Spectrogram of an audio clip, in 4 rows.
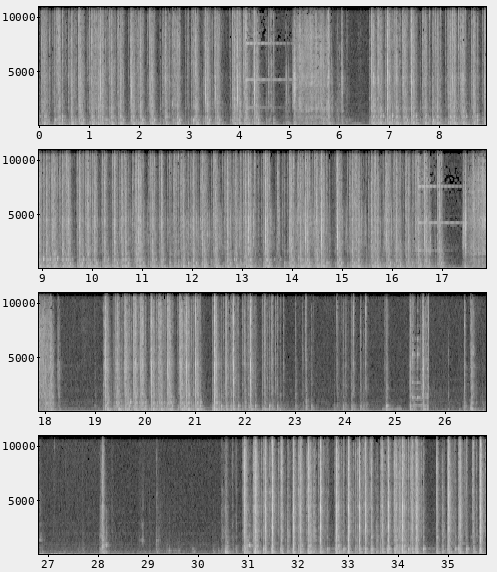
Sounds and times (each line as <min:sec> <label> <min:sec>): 0:00.0 manual typewriter 0:18.3
0:04.1 end return bell 0:05.2
0:16.5 end return bell 0:17.6
0:19.2 manual typewriter 0:25.7
0:30.7 manual typewriter 0:35.7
